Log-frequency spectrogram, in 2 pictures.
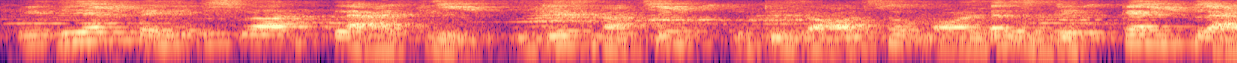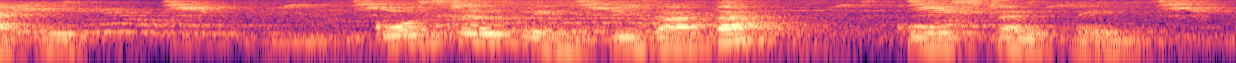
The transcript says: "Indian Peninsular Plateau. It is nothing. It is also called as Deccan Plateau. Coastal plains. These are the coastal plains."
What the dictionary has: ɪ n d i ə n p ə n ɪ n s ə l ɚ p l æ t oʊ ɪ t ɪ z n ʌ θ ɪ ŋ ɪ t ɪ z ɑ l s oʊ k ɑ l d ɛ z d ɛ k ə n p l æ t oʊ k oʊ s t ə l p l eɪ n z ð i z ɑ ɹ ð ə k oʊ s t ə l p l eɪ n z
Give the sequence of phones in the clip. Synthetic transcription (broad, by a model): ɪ n d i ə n p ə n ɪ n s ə l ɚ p l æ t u ɪ t ɪ z n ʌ t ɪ ŋ ɪ t ɪ z ɑ l s oʊ k ɑ l d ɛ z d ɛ k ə n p l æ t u k oʊ s t ə l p l eɪ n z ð i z ɑ ɹ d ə k oʊ s t ə l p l eɪ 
